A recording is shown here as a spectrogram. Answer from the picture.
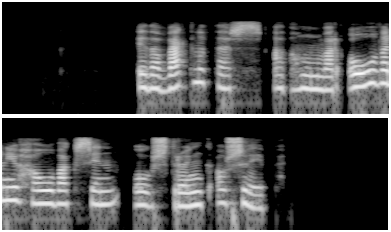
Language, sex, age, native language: Icelandic, female, 20-29, Icelandic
